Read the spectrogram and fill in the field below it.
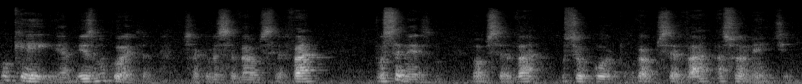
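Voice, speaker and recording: The speech comes at a fairly slow pace, with big swings in loudness. Audible room echo and noticeable background noise are present. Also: man. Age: 60s. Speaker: meditation teacher. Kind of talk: instructional talk.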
